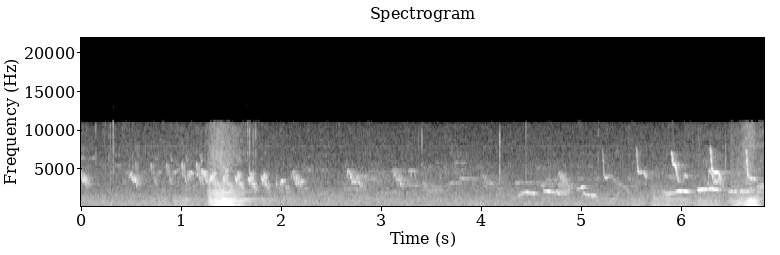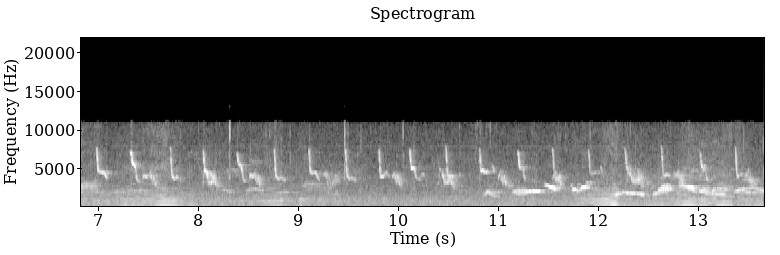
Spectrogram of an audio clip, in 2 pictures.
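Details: Red orchard mason bees, six females, starting work at a new recycled-oak drilled nest block in a back garden. Low droning buzzes swell in short bursts at three points, over constant chirping birdsong.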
